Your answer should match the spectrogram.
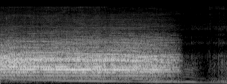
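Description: A man's long, loud yell of rage, one held cry sliding slowly down in pitch and cutting off shortly before the end.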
